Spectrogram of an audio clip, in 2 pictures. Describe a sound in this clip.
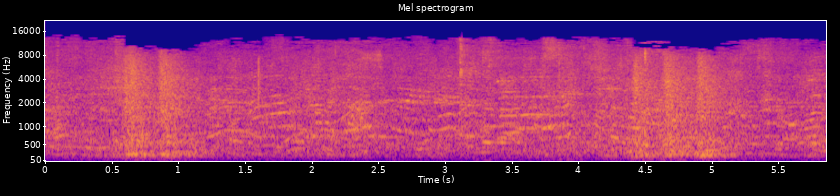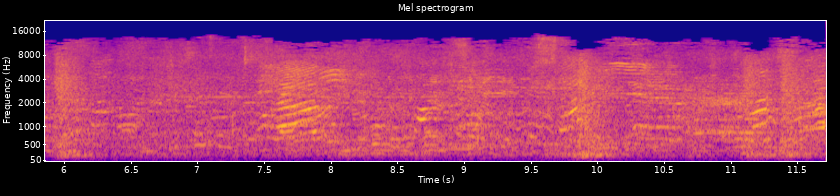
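A crowd of men and women chatter all around, close by.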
